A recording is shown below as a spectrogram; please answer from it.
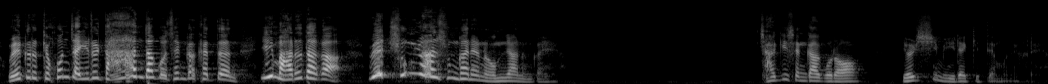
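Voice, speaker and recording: A middle-aged man preaching a sermon as pastor, animated, acting out quoted voices and sinking to near-whispers. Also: high-pitched, vocal fry.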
